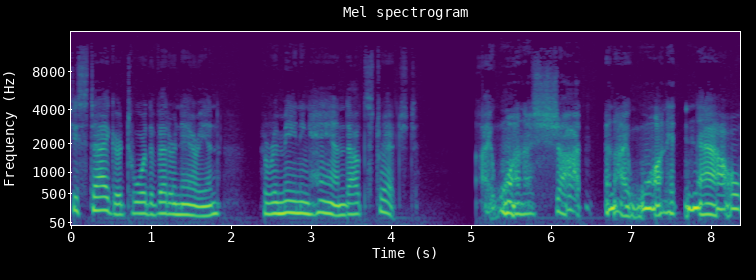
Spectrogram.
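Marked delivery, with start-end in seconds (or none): 5.1-8.4 slow, dragged-out, croaking voice. Narrator voicing Marielle speaking to the veterinarian, croaking. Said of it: "she croaked".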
